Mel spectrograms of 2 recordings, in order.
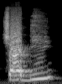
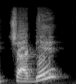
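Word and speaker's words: צדי: Dis seulement tchadi, celui qui dit tchadi, il a bien prononcé. Celui qui dit tchadé, il a bien prononcé. Celui qui dit tchadik, il a bien prononcé.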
